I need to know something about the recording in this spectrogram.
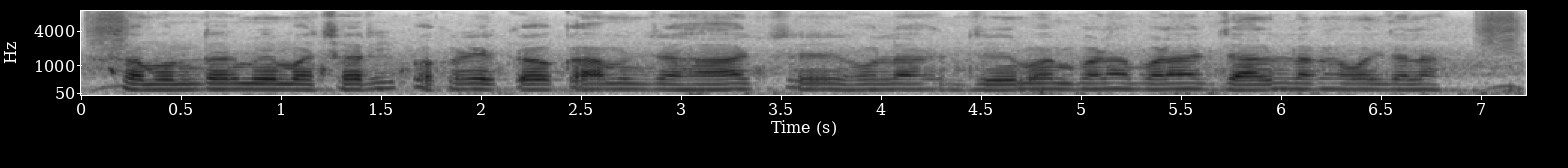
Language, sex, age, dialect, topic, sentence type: Bhojpuri, male, 36-40, Western, agriculture, statement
